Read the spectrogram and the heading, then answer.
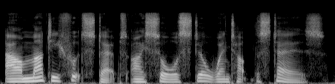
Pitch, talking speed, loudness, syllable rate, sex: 125 Hz, 180 wpm, -19 LUFS, 3.9 syllables/s, male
